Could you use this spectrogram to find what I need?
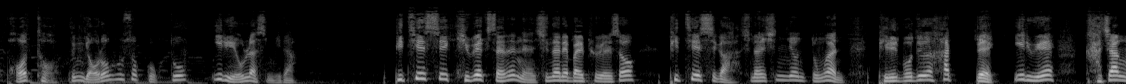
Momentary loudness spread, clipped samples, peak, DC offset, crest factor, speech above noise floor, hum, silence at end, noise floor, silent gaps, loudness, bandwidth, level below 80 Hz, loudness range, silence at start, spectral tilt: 11 LU; under 0.1%; -8 dBFS; under 0.1%; 20 dB; 40 dB; none; 0 s; -68 dBFS; none; -28 LUFS; 15 kHz; -58 dBFS; 5 LU; 0.1 s; -4.5 dB/octave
